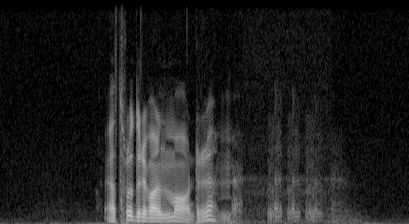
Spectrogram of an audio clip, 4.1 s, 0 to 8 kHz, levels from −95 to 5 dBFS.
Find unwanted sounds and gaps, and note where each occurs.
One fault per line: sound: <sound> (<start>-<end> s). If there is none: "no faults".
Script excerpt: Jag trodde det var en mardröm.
sound: laugh (2.7-3.2 s)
